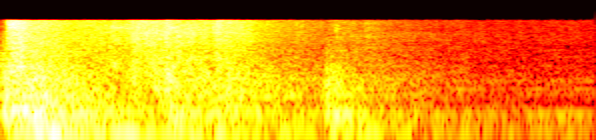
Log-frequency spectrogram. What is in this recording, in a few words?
door; metal bullets; doors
